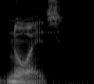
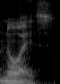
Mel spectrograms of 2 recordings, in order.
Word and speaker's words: Noyes: And their charismatic leader was a man named John Humphrey Noyes. So, yeah, his last name is spelled N-O-Y-E-S, which can be a little confusing in an audio podcast.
